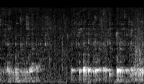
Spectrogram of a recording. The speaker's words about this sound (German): Und das ist jetzt ein, wie man schon am Einschenken hört, ein Rotwein. Ja, der war deutlich dunkler, ne? Der Hall. Der Hall war dunkler. Ähm, ja, Toskana. Toskana Rosso.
